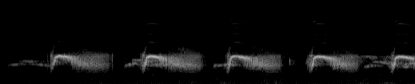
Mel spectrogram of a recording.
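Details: Local zebra dove giving soft, rolling coos that rise at the start, repeated about once a second in a steady rhythm.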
